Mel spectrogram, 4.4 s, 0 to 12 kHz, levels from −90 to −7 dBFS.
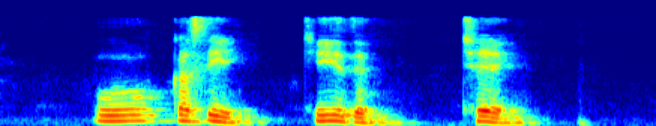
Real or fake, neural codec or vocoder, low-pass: fake; codec, 16 kHz, 1.1 kbps, Voila-Tokenizer; 7.2 kHz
